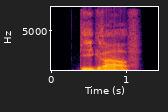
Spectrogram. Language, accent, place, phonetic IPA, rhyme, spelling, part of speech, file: German, Germany, Berlin, [diˈɡʁaːf], -aːf, Digraph, noun, De-Digraph.ogg
- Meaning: 1. digraph 2. digraph; directed graph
